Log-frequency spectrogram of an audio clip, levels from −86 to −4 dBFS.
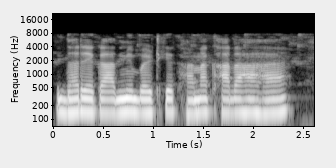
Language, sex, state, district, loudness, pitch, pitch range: Hindi, male, Jharkhand, Palamu, -14 LUFS, 140 Hz, 135-140 Hz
